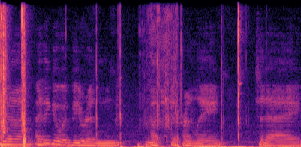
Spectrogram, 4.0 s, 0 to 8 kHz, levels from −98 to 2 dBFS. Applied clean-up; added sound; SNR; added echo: none; Camera; -4 dB; reverberation time 0.2 s.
